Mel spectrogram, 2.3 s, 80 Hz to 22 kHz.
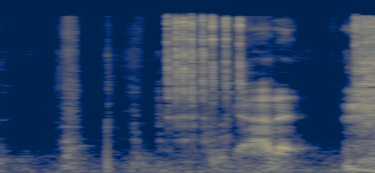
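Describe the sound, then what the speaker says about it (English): Ratcheting clicks of a 14 mm wrench loosening a lawn mower blade bolt, with the blade braced against a block of wood; a run of quick close metallic clicks followed by a scrape and a louder rasp at the end. "I'm gonna torque this off with a 14 millimeter wrench"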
